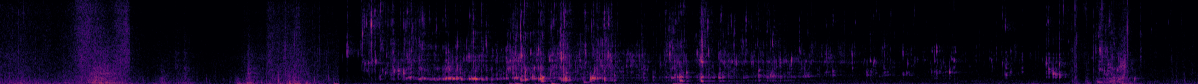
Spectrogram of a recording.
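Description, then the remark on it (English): Water pours into a glass, a steady gurgling trickle whose pitch shifts as the glass fills, preceded by a few brief clinks and rustles. “Would you like a glass of water?”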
